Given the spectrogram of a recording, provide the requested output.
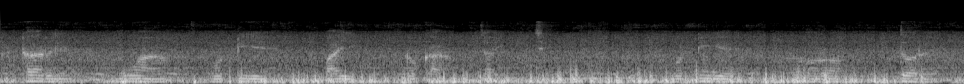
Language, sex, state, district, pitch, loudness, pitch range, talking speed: Odia, male, Odisha, Malkangiri, 130 Hz, -17 LUFS, 105-130 Hz, 55 wpm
